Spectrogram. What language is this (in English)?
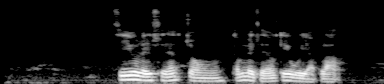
Cantonese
